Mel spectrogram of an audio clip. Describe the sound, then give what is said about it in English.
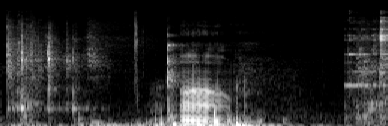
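Drinks being poured into glasses during drink mixing: a short gurgling pour of liquid with light clinks of glassware and scattered knocks around it. “Yo, so why are we pouring these drinks?”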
